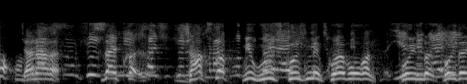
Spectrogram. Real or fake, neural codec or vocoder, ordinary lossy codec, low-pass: real; none; Opus, 32 kbps; 7.2 kHz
